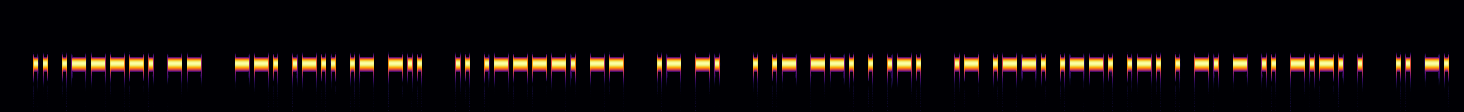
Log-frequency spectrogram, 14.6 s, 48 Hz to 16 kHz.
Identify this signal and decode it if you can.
Morse code, heard as a keyed tone, about 25 wpm, 600 Hz. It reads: I'M GLAD I'M AN EAGER APPRENTICE IN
